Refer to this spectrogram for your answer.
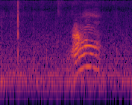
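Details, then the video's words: Domestic cat talking over its food: a single short meow that rises and then bends down, clear tonal voice, with a soft tap beforehand and a quiet indoor hum. "Talking Cat nom nom"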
